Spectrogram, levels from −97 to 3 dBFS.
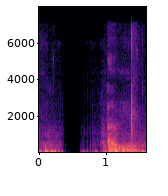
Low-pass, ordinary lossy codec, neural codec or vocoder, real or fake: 7.2 kHz; AAC, 48 kbps; codec, 16 kHz, 4.8 kbps, FACodec; fake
